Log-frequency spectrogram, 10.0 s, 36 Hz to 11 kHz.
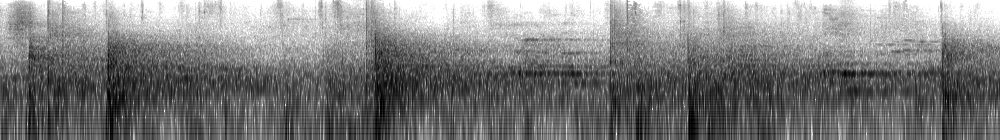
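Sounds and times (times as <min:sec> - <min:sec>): voices and shouts in a hall: 0:00.0 - 0:10.0.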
